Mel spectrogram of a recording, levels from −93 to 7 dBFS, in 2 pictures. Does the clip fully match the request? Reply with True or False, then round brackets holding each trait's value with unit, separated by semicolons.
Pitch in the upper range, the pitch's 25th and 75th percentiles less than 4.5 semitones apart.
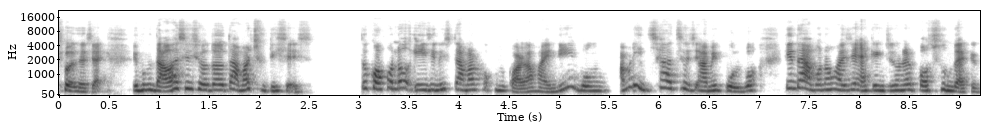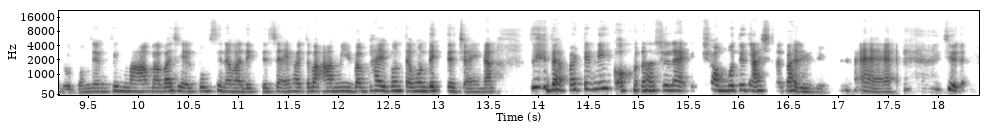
False (220 Hz; 5.4 semitones)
